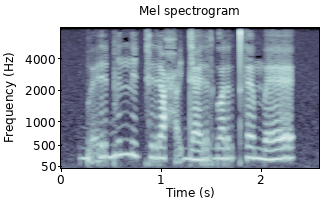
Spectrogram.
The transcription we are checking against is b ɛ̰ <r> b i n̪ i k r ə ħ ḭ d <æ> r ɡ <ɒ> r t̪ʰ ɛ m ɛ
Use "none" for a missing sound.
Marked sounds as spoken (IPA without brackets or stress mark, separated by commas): r, æ, ɒ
